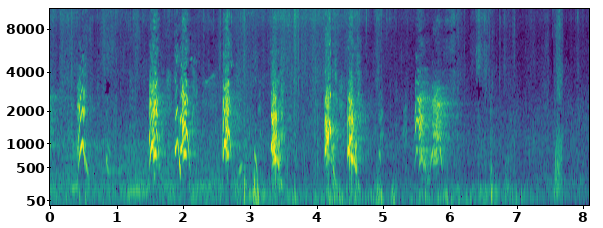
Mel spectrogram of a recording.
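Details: Sheltie barking during a ball game among shelties: irregular single and paired sharp barks spread over eight seconds, ending with a hoarser double bark and a last isolated yap.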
